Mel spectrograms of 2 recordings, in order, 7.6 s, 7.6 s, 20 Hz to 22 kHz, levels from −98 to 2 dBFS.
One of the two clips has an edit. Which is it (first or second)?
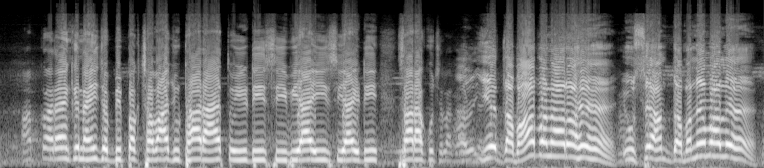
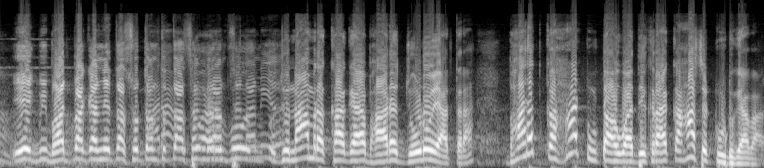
second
